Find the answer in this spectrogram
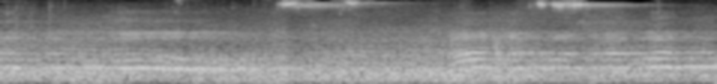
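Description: Raised voices calling out in a large echoing sports hall, with a few short sharp sounds about a second in and again near the end.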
